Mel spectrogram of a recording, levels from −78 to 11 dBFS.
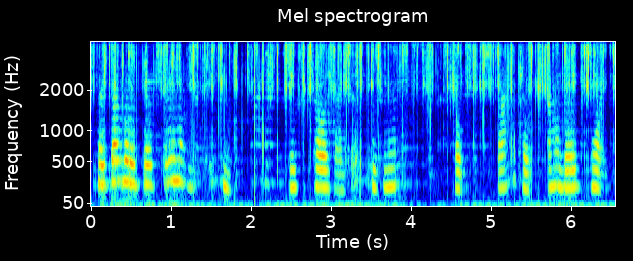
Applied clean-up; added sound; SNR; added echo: neural separator model SepFormer WHAMR!.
